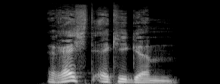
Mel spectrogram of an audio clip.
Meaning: strong dative masculine/neuter singular of rechteckig
- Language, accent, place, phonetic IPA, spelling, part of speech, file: German, Germany, Berlin, [ˈʁɛçtʔɛkɪɡəm], rechteckigem, adjective, De-rechteckigem.ogg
